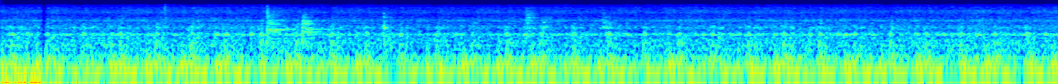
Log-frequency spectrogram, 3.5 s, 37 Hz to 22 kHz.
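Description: A Suzuki GS750 motorcycle engine idles steadily during carburetor air-screw adjustment, a close, even mechanical clatter and hum with no speech.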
